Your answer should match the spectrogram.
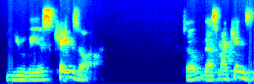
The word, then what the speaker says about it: Caesar: actually you can make a case that we're pronouncing julius caesar wrong case phonetically that his name is pronounced julius casar so that's my kid's name euless um and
